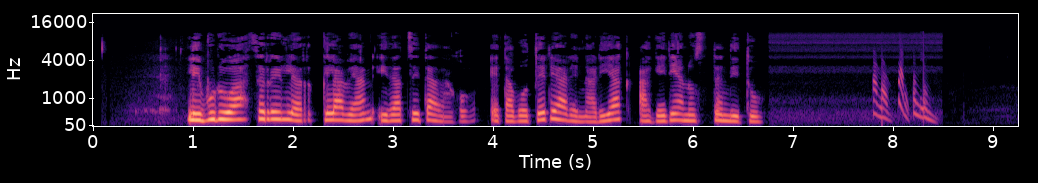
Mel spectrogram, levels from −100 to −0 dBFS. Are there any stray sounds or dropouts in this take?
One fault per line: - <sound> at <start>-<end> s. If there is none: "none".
- chirp at 7.8-8.5 s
